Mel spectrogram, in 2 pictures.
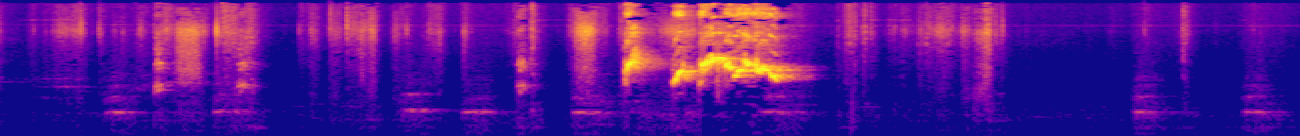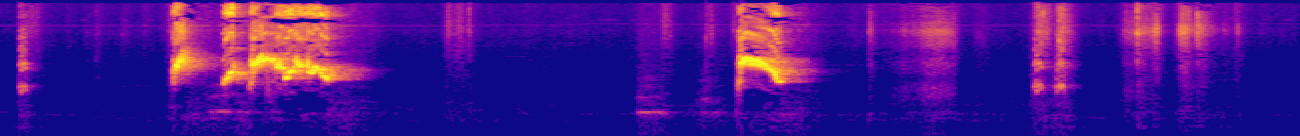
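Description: Red-whiskered bulbul singing three short, loud warbling phrases a few seconds apart, with soft chirps and clicks in between.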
